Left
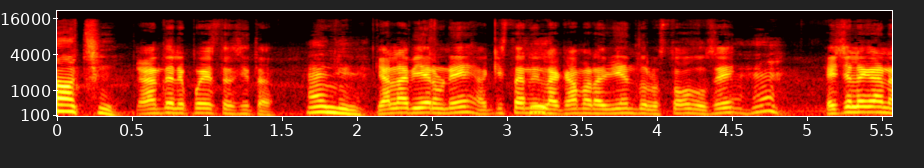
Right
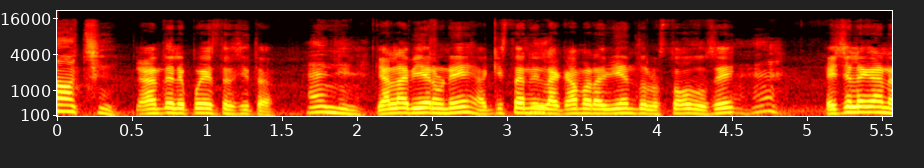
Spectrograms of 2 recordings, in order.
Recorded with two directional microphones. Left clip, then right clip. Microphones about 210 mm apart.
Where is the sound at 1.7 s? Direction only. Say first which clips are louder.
Even; centre (ahead or behind).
